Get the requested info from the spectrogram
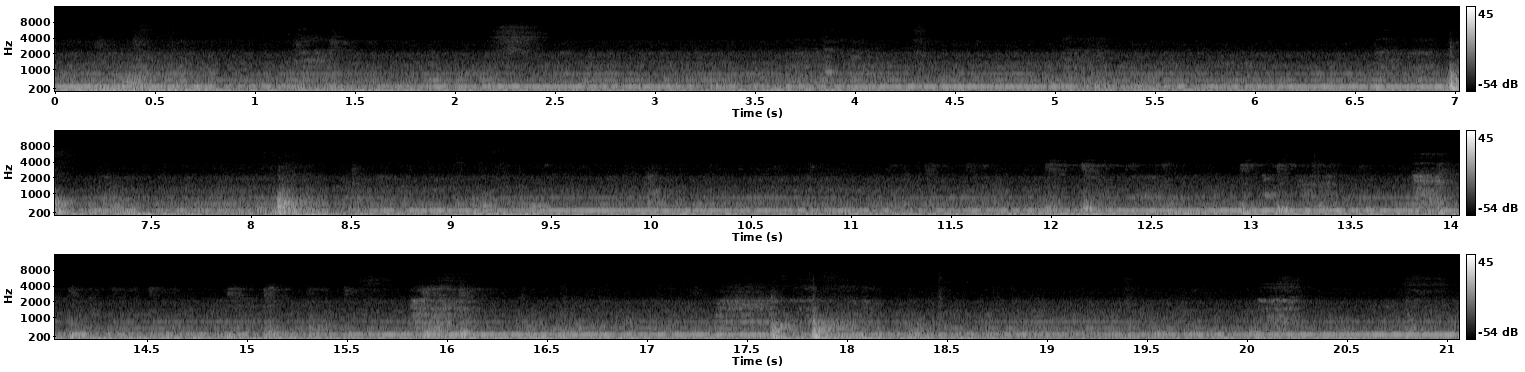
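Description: Passenger train carriage in motion, heard from inside: a steady low rumble with a constant hum, broken by a few sharp clicks and knocks.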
